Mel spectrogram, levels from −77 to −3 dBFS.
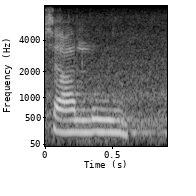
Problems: constant background noise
